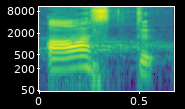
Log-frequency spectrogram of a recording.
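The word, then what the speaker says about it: asked: ऐसे ही इसका प्रोनाउंसिएशन होता है आस्क्ड। आस्क बोल रहे हैं, लास्ट में क आ रहा है, ईडी जोड़ेंगे तो टे बन जाएगा और क आधा हो जाएगा, इसे पढ़ेंगे आस्क्ड। लेकिन यदि ये अपने से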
